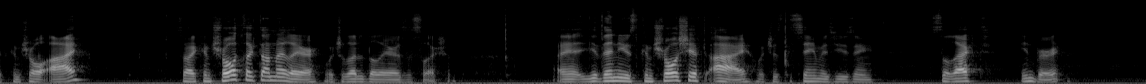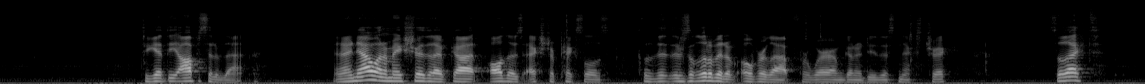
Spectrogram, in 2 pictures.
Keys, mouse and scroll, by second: 1.2 scroll, 2.8 ctrl+click, 6.8 ctrl+shift+i, 8.9 click, 12.5 Escape, 13.2-14.3 alt+scroll up 11, 14.3-16.2 scroll, 16.8 scroll down 10, 17.6-18.3 scroll down 2, 20.1 scroll, 20.6 click, 20.9 scroll, 22.3 click.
